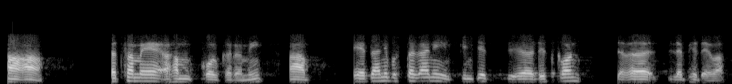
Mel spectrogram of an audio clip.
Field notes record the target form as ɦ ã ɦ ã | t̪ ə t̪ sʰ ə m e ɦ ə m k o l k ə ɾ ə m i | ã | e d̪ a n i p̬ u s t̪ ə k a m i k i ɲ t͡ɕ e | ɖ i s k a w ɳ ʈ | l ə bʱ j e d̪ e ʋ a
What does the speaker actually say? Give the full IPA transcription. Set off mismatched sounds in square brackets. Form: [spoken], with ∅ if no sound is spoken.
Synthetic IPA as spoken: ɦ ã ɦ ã | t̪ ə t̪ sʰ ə m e ɦ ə m k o l k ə ɾ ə m i | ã | e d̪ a n i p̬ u s t̪ ə k a [n] i k i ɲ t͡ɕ e | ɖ i s k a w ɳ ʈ | l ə bʱ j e d̪ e ʋ a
